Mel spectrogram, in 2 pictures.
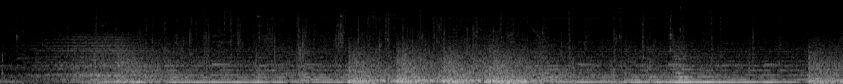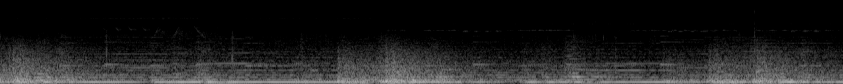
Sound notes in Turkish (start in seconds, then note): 0.5 At nalı sesleri; 8.6 Müzik - Gerilim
